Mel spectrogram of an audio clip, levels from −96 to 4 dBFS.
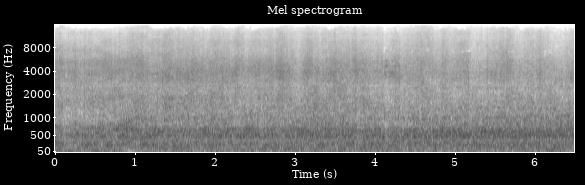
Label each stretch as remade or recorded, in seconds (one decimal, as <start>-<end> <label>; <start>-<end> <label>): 0.0-1.5 remade; 1.5-2.2 recorded; 2.2-2.7 remade; 2.7-6.5 recorded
